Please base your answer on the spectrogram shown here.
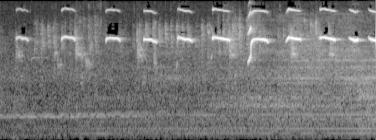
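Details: Oriental magpie-robin, called binla in southern Thailand, the household's first bird: a steady series of about eleven clear, high whistled notes, evenly spaced roughly every half second, over a quiet background hum.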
